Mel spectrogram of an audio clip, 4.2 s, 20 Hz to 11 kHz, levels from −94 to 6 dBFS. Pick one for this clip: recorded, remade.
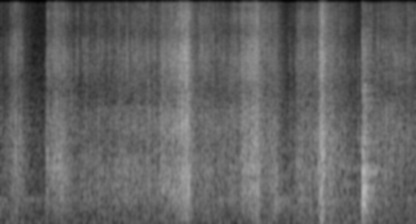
recorded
